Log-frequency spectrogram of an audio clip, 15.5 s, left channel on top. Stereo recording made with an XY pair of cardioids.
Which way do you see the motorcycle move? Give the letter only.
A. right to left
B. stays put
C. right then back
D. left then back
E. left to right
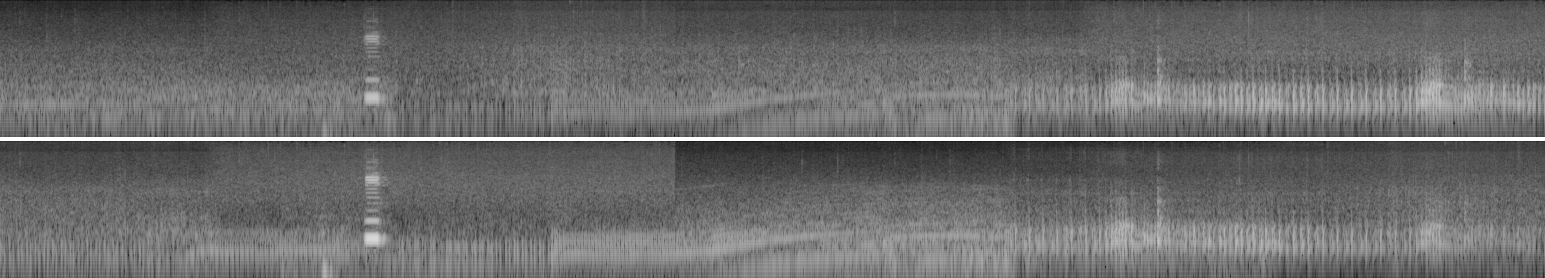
A.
